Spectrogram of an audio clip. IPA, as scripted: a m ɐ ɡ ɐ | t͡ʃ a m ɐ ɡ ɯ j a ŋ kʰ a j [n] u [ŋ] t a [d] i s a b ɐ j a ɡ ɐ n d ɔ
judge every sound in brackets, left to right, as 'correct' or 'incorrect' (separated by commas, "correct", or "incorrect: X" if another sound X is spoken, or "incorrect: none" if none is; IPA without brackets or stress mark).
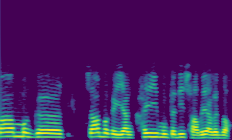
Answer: incorrect: m, correct, correct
